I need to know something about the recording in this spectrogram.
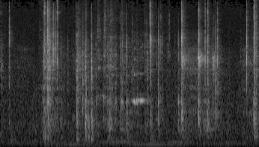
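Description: Fishing lures and plastic tackle-tray compartments clicking and rattling as they are handled and sorted: a string of light, irregular clicks.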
